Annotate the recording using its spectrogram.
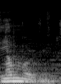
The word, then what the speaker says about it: Nürburgring: Es, creo, no sé si esté bien pronunciado, pero es Nürburgring alemán. – Ah, Nürburgring. – Sí, sí, sí. Nürburgring, sí.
